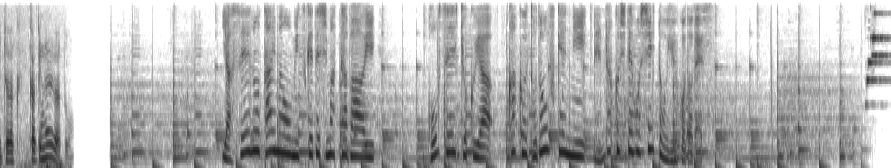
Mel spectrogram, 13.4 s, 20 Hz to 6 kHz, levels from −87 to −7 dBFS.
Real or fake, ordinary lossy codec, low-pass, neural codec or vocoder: real; none; 5.4 kHz; none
